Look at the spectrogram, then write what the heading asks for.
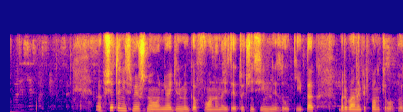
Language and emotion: Russian, neutral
